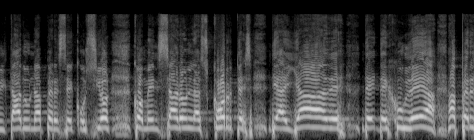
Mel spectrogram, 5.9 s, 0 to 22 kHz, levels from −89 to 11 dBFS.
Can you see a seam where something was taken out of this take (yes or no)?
no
